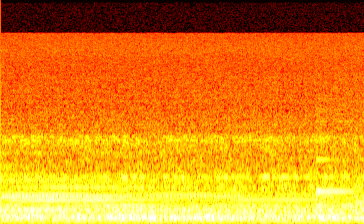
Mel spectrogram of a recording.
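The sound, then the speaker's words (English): Steady, continuous hum of a home air conditioner, a low droning rumble with a faint tonal whine running through it, unchanging in loudness, with a slight pitch shift near the end. “Right now I can hear the hum of my air conditioning, which is keeping all of us comfortable”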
